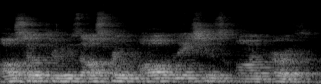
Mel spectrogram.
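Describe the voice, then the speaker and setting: A man talks at a fairly slow pace with a fairly high pitch. Noticeable background noise is present. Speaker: preacher delivering a sermon. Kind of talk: church sermon.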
